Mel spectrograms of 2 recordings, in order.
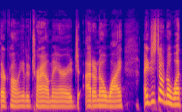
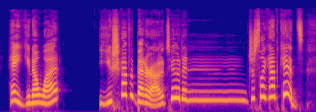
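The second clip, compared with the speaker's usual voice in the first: high, sarcastic mock voice. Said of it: "I'm saying this all sarcastically".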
